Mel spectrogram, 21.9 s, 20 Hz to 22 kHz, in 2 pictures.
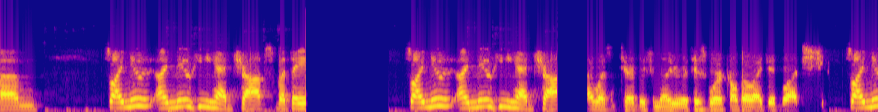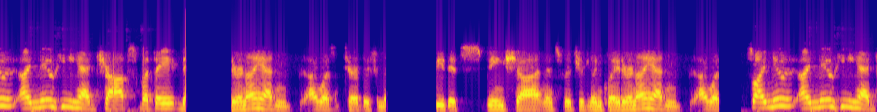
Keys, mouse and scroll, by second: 3.7 space, 4.3 ctrl+shift+Delete, 4.8 space, 5.4-6.5 drag, 6.9 space, 7.1 click, 7.2 space, 11.6-13.0 drag, 12.8 space, 13.2 space, 13.7 click, 13.8 space, 15.7 space, 16.3 click, 16.3 space, 19.8 space, 20.0 click, 20.1 space, 21.6-21.9 drag.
